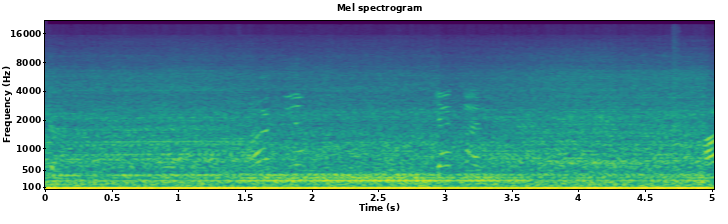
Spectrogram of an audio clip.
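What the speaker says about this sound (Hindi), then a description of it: "ये देखिएगा, इसका रेस देना बस, इससे ऊपर ये नहीं जाएगा" A car engine revs steadily as the accelerator is pressed and held, giving a loud, constant droning hum close by, with voices talking over it.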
